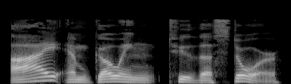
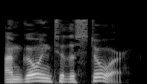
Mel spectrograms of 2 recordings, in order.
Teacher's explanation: The strong words are going and store. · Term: Sentence stress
